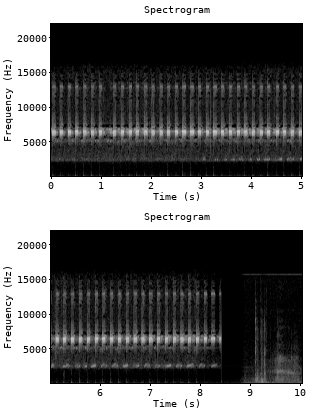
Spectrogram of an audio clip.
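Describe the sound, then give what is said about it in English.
Crickets on Réunion Island chirp in a rapid, evenly spaced train of high, shrill pulses that runs steadily for several seconds. It then cuts off abruptly, and a short burst of a different rustling noise follows. “What we just heard was a little bit of cricket from Île de la Réunion.”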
